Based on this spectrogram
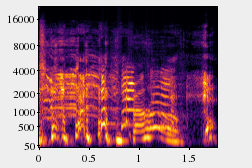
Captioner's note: laughing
